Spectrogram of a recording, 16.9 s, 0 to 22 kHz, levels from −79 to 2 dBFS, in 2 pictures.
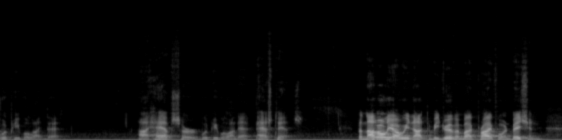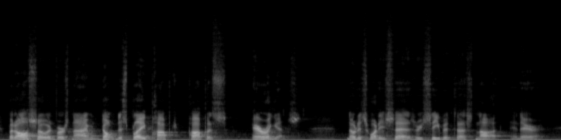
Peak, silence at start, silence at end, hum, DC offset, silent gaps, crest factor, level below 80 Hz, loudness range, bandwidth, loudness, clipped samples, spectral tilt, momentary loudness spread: -12 dBFS; 0 s; 0 s; none; under 0.1%; none; 22 dB; -52 dBFS; 11 LU; over 20 kHz; -32 LUFS; under 0.1%; -5 dB/octave; 22 LU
